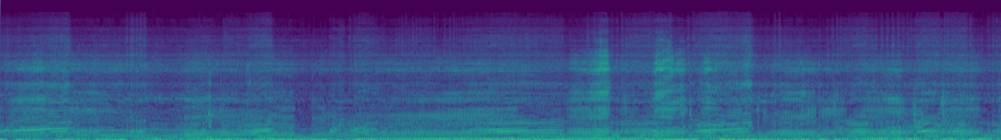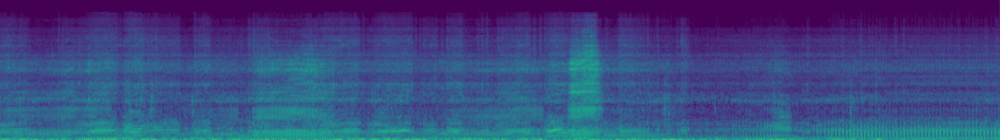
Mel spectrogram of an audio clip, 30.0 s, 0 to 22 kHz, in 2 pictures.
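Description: Yamaha YZ250X two-stroke dirt bike engine being ridden on a dirt trail, its pitch rising and falling over and over with the throttle. Near the end it eases off and settles steadier as the bike comes to a stop.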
